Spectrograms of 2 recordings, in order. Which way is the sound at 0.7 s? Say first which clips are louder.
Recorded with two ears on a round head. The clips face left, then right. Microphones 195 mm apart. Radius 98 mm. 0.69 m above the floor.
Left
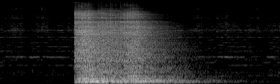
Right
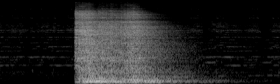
Left 1 dB; 65° left (ahead or behind).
